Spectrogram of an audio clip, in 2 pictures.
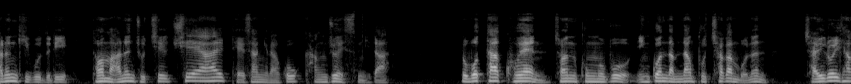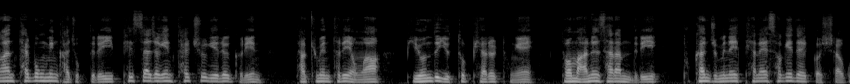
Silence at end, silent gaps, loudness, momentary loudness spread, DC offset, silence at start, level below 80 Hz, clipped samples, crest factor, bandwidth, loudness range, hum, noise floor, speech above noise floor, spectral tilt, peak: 0.05 s; none; -30 LUFS; 10 LU; under 0.1%; 0 s; -64 dBFS; under 0.1%; 22 dB; 12.5 kHz; 4 LU; none; -69 dBFS; 40 dB; -6 dB/octave; -8 dBFS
